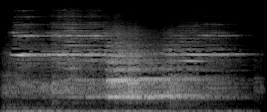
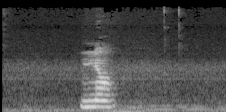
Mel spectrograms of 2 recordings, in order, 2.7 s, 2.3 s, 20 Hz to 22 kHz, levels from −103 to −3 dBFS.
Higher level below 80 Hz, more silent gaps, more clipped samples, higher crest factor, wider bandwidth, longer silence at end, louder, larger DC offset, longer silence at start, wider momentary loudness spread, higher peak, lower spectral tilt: second, -64 dBFS vs -48 dBFS; neither; neither; about the same, 16 dB vs 20 dB; about the same, 15.5 kHz vs 16.5 kHz; about the same, 0.2 s vs 0.25 s; second, -40 LUFS vs -23 LUFS; neither; second, 0.05 s vs 0.8 s; second, 9 LU vs 24 LU; second, -24 dBFS vs -8 dBFS; second, 1 dB/octave vs -6 dB/octave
